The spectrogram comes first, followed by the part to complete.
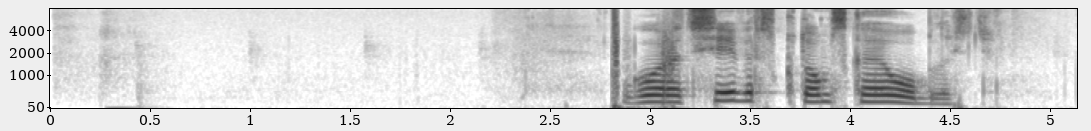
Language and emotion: Russian, neutral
